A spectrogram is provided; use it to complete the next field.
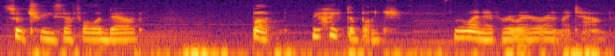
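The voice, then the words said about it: Sleepy, softer voice. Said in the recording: “I'm a little sleepy ... my voice is often a bit softer when I'm sleepy. It's a little bit less awkward”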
